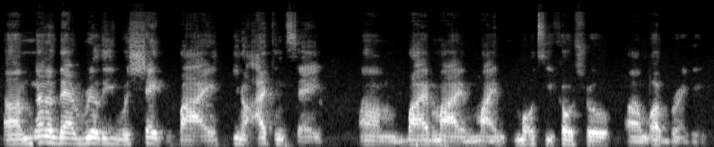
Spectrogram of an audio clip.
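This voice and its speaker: A man on a panel discussion, speaking haltingly with many "you know"s and repeats. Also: fairly low pitch, fairly even intonation, poor audio. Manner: halting, lots of fillers and repeated words. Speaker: panel guest. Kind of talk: casual discussion.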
